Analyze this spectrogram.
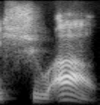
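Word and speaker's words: Shual: as to say Shu'al, it's not Shaul, Shu'al, Va'arosh Echad Yifna Derech Beit Choron, Va'arosh Echad Yifna Derech HaGvul, Anishkaf Al-Geyat Sfa'im, HaMidbara.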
